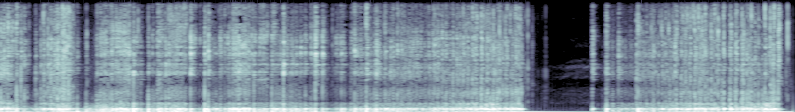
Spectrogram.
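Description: Long acrylic nails scratch the hollow metal mesh grille of a bare microphone with fast strokes from both hands. The result is a dense, continuous rasping scrape with a strong low-mid body and many rapid clicks. It drops away briefly near the four-second mark, then resumes just as busy until the end.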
